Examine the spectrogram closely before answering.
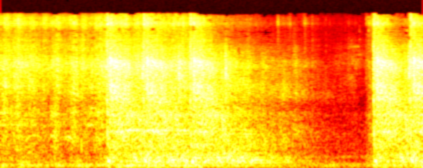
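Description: Gunshots fire in rapid bursts at close range.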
